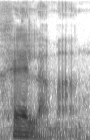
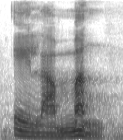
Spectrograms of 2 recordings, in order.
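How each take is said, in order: First: It has a half-American pronunciation with a sounded H. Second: It has a Spanish pronunciation with a silent H. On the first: The speaker calls it wrong. "como quieres pronunciarlo medio americano, lo pronuncias Helaman" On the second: The speaker calls it right. "se debe pronunciar en el español Elamán"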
